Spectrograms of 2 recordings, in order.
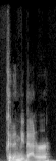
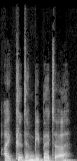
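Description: First: American tapped t and full r; relaxed American couldn't be better; American accent. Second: English-style better with no final r; British couldn't be better; British accent. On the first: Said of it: "pero intenta no decir". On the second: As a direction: say it as in England. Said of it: "creo que lo dicen así en Inglaterra". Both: Shown as a demonstration.

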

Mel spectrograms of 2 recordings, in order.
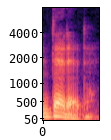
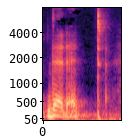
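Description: First: "did it" as "dere(t)", t barely released; very soft final t. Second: "did it" with a crisp released t; wrong hard final t. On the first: Teacher shows T súper suave, barely released. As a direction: let the last t of "did it" fade. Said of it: "la T final súper suave". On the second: Teacher shows what it is not, hard final t. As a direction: pop the last t of "did it". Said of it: "no es did it". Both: Shown as a demonstration.

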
